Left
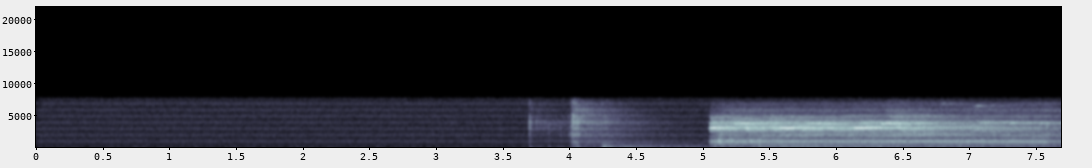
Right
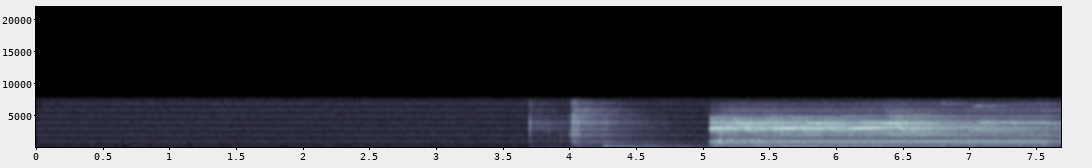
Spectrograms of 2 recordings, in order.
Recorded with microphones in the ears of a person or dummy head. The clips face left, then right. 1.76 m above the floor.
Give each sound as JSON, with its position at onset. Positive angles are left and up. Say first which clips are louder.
{"t": 3.7, "sound": "tearing paper", "louder": "left 2 dB", "side_deg": 30, "distance_m": 0.9}
{"t": 5.0, "sound": "a bird", "louder": "even", "side_deg": 0, "distance_m": 0.5}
